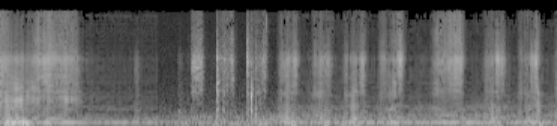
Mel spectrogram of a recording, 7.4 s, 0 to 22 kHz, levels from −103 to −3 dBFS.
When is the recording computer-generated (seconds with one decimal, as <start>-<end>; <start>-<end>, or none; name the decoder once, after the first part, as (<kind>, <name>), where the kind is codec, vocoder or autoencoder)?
0.0-2.1 (vocoder, BigVGAN v2); 3.7-7.4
